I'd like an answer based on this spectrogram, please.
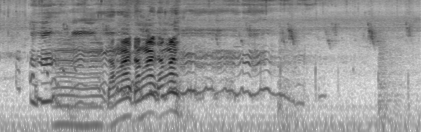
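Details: A dog lets out a wavering, howling whine that climbs, then trembles downward for several seconds before fading. Voices and a low background hum sound alongside it.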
